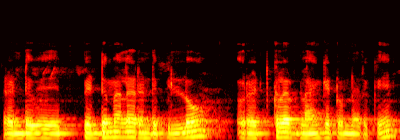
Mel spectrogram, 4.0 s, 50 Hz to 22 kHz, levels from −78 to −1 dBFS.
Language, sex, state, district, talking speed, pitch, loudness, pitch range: Tamil, male, Tamil Nadu, Nilgiris, 135 wpm, 95 Hz, -18 LUFS, 95-105 Hz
